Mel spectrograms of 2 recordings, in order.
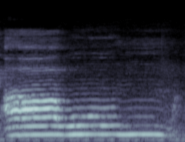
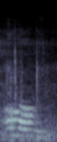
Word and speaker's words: Om: Therefore, please, but don't say Aum. Don't separate the syllables. It goes as Om.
